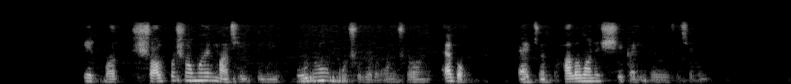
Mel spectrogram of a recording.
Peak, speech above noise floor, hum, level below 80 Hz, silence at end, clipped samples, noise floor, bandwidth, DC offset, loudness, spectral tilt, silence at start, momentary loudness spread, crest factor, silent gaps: -4 dBFS; 54 dB; none; -66 dBFS; 0.85 s; under 0.1%; -78 dBFS; 7.8 kHz; under 0.1%; -24 LUFS; -4 dB/octave; 0.85 s; 16 LU; 22 dB; none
